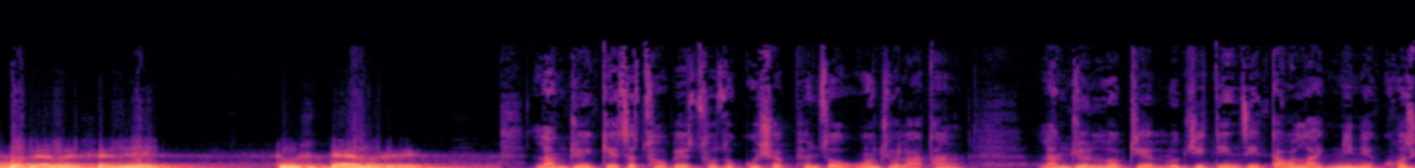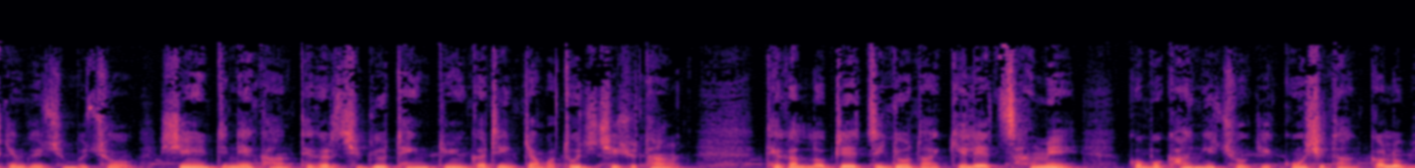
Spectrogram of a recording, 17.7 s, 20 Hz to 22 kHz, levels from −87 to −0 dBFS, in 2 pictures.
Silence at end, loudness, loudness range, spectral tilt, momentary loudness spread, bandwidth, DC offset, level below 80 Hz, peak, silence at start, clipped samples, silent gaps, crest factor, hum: 0 s; -24 LUFS; 8 LU; -7 dB/octave; 15 LU; 16.5 kHz; under 0.1%; -46 dBFS; 0 dBFS; 0 s; under 0.1%; none; 22 dB; none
